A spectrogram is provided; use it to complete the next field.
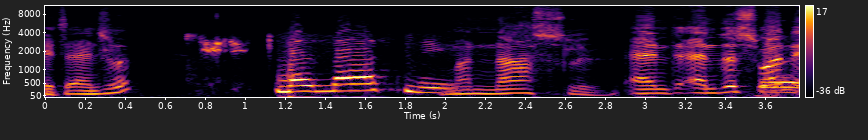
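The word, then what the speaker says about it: Manaslu: Manus manasu how do you say it Angela manasu manasu and and this one is a Dublin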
